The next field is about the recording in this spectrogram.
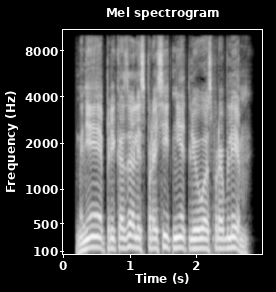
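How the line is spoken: Dry. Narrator (Russian): сухо спросил наш напарник

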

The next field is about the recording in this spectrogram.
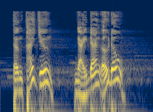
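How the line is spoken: Lonely echoing scream. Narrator (Vietnamese): Tiếng thét của tôi lạc lõng dội vào giữa sa mạc mênh mông rồi tắt lịm

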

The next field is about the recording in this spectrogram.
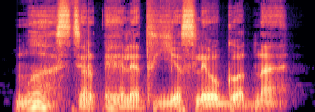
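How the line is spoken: Hissing old man. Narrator (Russian): шипением в голосе произнес старик

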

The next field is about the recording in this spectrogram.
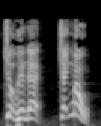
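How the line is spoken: Urgent cry. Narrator (Vietnamese): Đặng Minh vội kêu lên

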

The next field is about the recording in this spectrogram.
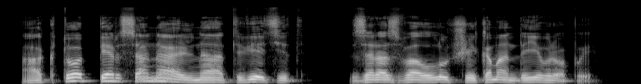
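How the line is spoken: Stern, menacing. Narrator (Russian): он грозно сказал

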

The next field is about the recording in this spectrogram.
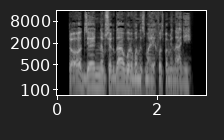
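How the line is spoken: Added, then laughed. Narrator (Russian): добавил он и засмеялся

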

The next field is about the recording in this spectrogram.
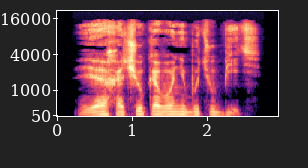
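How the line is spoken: Dull, muffled. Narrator (Russian): произнес он глухо

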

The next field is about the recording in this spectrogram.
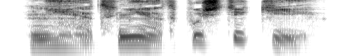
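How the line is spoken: Embarrassed mumble. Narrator (Russian): пробормотал Турбин густо краснея

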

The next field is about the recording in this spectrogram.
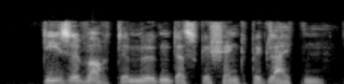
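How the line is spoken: Plain. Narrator (German): sagte sie

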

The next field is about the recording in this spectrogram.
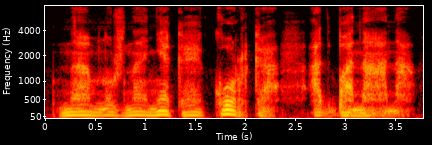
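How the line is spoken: Whisper. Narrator (Russian): Синдбад шепнул другу

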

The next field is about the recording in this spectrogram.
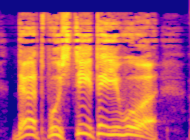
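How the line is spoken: Yelling. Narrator (Russian): орал Гирин

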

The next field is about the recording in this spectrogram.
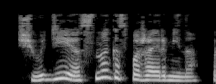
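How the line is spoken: Cat purring. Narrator (Russian): промурлыкал кот

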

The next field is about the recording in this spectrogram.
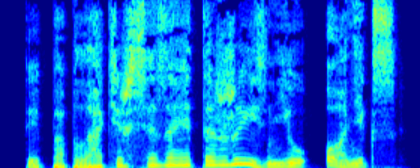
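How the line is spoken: Hissed. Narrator (Russian): Успела прошипеть она

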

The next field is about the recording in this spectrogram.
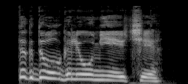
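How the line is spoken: Laughing. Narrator (Russian): Клава рассмеялась

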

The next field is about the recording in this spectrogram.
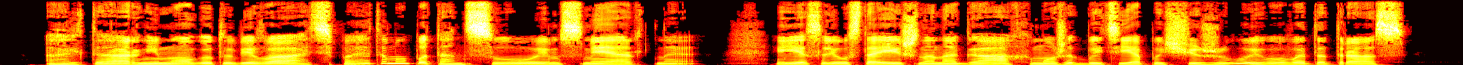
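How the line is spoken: Drawn-out hateful voice. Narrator (Russian): протянул ненавистный голос

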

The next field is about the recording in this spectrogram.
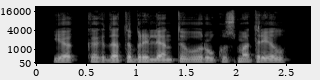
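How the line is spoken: Timid child's reply. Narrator (Russian): робко откликнулся мальчик

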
